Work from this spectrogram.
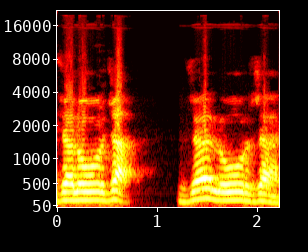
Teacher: लो पे ज्यादा हमें बल देना पड़ रहा है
